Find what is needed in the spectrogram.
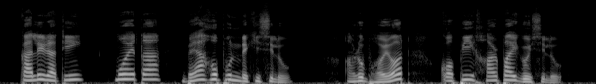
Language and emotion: Assamese, fearful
